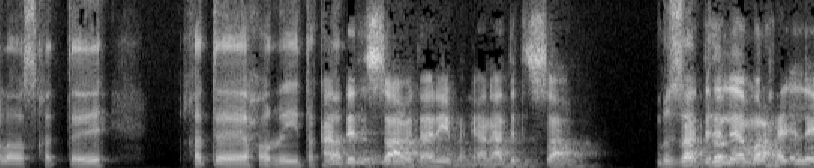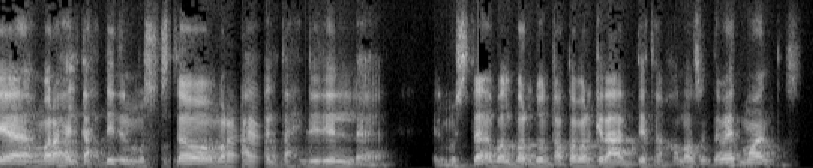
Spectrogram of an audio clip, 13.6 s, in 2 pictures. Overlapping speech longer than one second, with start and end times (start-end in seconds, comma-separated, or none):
none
